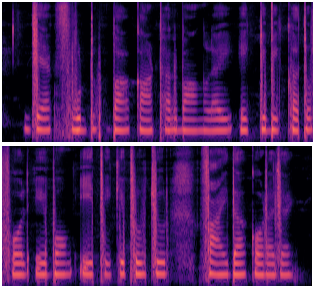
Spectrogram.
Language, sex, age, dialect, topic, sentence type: Bengali, female, 18-24, Rajbangshi, agriculture, question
